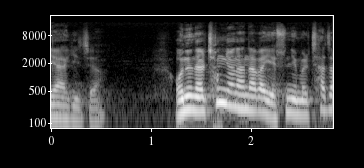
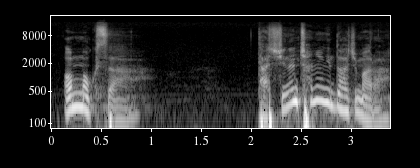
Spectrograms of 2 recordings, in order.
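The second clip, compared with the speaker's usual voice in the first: put-on distinctive Busan accent. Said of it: "그 특유의 부산 억양으로".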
